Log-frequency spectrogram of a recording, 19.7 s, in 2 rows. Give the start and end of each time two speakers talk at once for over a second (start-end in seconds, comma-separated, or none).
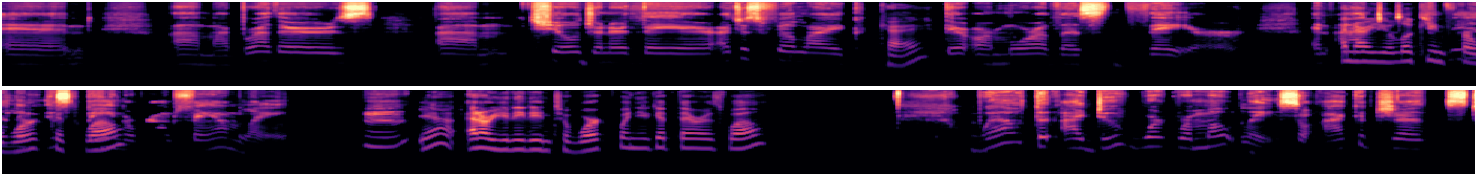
8.9-10.7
